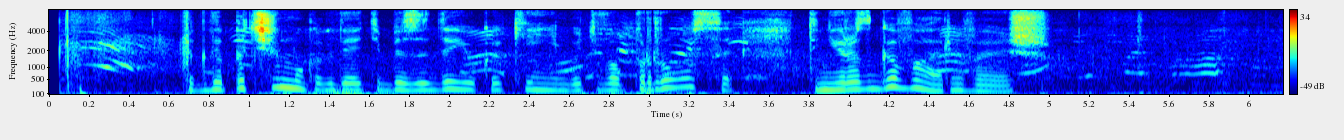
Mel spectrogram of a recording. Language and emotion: Russian, angry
